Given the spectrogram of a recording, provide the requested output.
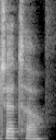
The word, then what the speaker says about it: Jetta: Du hast auch ein Bild von dem Auto, dem Jetta, habe ich es richtig ausgesprochen? – Ja.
